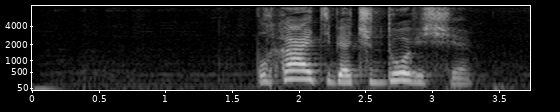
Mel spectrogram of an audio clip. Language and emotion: Russian, angry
